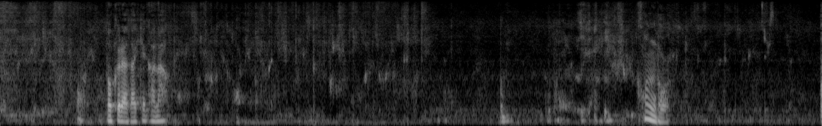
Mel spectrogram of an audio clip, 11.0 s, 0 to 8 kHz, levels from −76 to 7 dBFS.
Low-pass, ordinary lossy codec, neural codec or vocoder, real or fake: none; none; codec, 16 kHz, 4 kbps, X-Codec, HuBERT features, trained on LibriSpeech; fake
